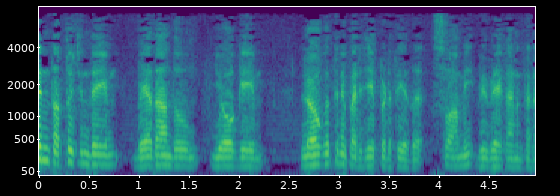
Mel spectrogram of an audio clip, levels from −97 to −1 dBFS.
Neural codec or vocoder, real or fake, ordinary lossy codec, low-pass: none; real; none; 7.2 kHz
